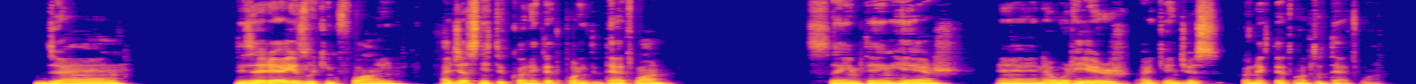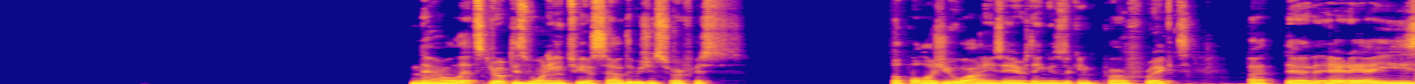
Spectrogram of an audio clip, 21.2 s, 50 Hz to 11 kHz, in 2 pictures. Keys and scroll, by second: 11.5 2, 11.9 e, 19.5 n, 19.8 a.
